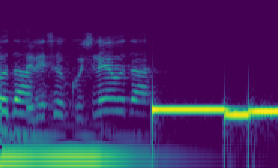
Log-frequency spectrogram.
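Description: A loud, steady electronic synthesizer tone starts about a second in, stepping slightly lower in pitch with a click near the end: the opening notes of the rap track's beat.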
